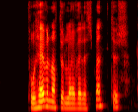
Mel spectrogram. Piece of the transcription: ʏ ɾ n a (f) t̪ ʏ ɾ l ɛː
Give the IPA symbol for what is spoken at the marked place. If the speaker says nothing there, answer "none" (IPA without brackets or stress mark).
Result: h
